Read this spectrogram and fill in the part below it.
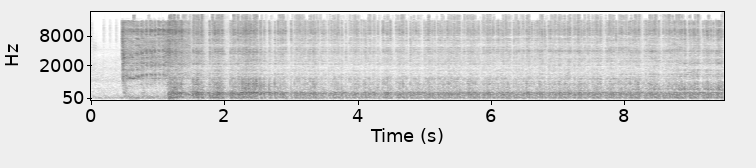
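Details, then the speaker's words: Ford Coyote engine with a 107mm turbo and a newly installed lock-up torque converter, retried after running lean with fuel added. A loud steady rumble, both dump valves open, but there is no boost whistle and the turbo isn't spooling; the cause is unconfirmed. "all right so we're going to try again uh it was a little bit lean there so I added a little bit of fuel let's see if it uh spools up a little bit better now"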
